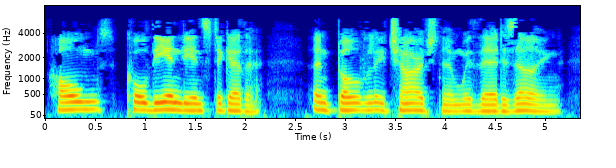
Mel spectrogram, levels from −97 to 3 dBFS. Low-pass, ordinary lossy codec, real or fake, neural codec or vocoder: 7.2 kHz; MP3, 24 kbps; fake; codec, 24 kHz, 0.9 kbps, WavTokenizer, small release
